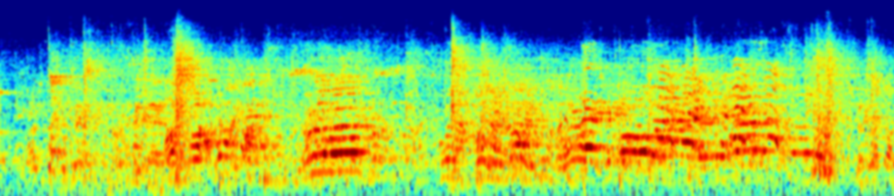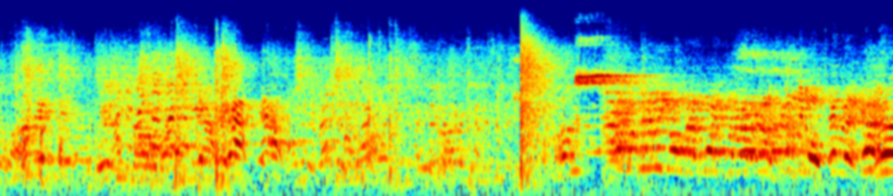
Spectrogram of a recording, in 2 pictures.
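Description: Spectators talk and cheer in a large echoing gym.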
